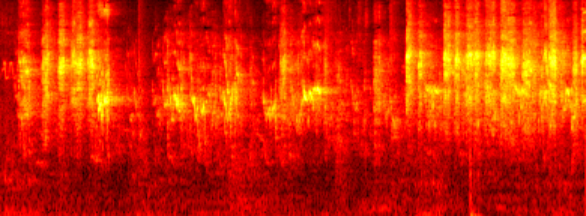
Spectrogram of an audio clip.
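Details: Happy budgerigars chatter nonstop with bright, high twittering chirps and short squawks. Busy bursts recur about once a second, and a brief soft thump comes near the end.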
